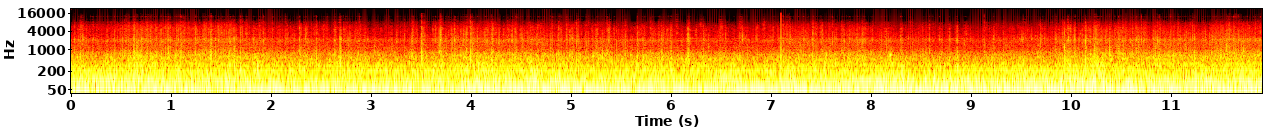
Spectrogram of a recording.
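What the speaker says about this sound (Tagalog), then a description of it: "Grabe ng lakas ng ulan." Heavy rain pours down in a dense, steady roar that stays loud and unbroken from start to finish, with no voices.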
